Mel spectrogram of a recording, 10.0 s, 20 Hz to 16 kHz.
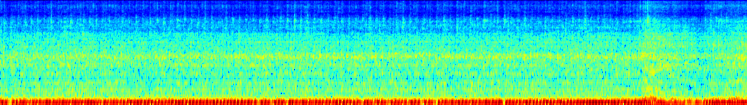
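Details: Honda CB400T Dream twin during a service, idling with vacuum gauges on the carbs: an uneven, lumpy tickover with a loping, irregular beat; the carburettors are badly unsynchronized, a large imbalance on the right carb.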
